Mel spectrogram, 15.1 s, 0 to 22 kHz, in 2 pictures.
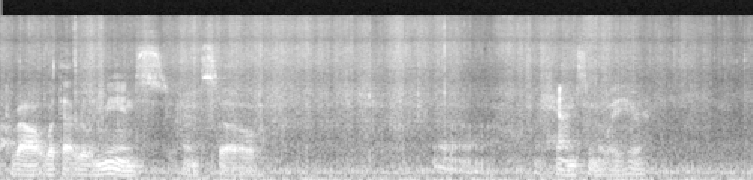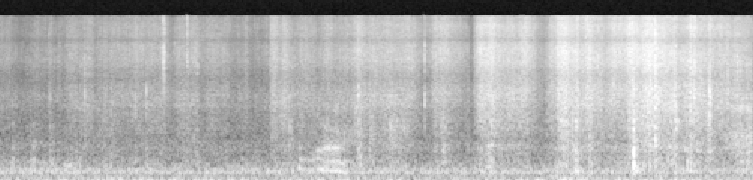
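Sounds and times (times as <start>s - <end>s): plastic bag rustling and crinkling: 0.0s - 15.0s.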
